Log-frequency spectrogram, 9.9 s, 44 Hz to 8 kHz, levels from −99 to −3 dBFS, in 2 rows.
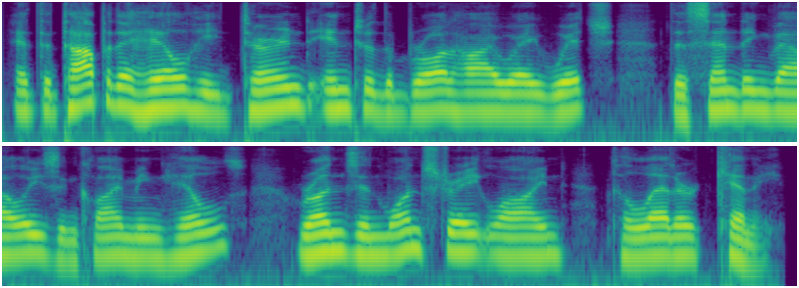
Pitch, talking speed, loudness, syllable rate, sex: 140 Hz, 150 wpm, -19 LUFS, 4.1 syllables/s, male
